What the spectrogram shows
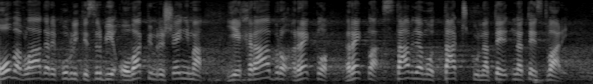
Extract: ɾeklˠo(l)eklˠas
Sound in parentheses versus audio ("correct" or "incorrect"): incorrect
